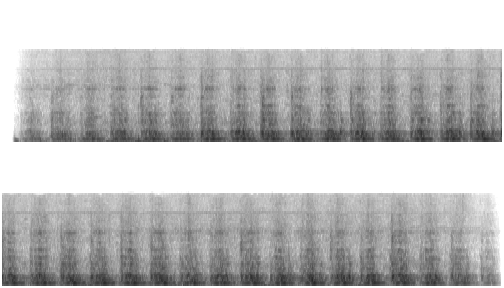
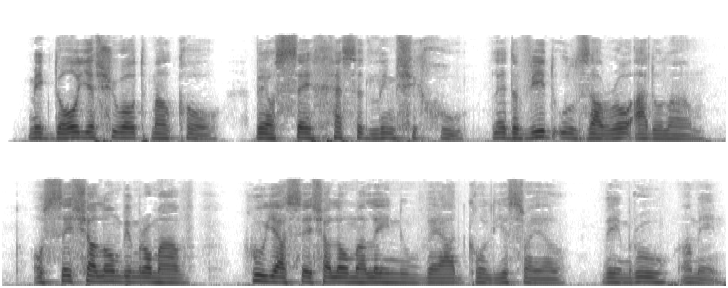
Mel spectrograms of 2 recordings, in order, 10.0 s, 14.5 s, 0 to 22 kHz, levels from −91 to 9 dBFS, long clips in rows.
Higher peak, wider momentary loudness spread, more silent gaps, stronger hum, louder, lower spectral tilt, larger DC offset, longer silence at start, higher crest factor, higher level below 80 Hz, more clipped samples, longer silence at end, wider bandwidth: about the same, -2 dBFS vs -4 dBFS; second, 8 LU vs 11 LU; neither; neither; about the same, -19 LUFS vs -21 LUFS; first, -10 dB/octave vs -5.5 dB/octave; neither; second, 0.1 s vs 0.25 s; about the same, 16 dB vs 16 dB; first, -34 dBFS vs -40 dBFS; neither; about the same, 0.05 s vs 0 s; second, 5.4 kHz vs 8.4 kHz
